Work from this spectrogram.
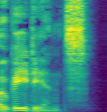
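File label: "obedience", British English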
